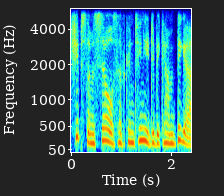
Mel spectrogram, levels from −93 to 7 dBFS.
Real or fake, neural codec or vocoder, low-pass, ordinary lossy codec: real; none; 5.4 kHz; Opus, 16 kbps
